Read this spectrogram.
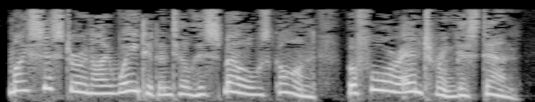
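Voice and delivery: high-pitched pup voice; talking pup. A narrator's reading. Pup explains to Millie how they got in, high creature voice.

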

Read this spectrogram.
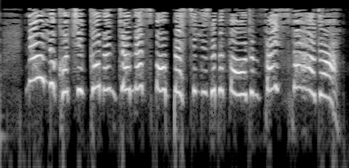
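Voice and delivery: very high, loud wail of outrage; outraged shriek. A narrator's reading. Mother over spilled powder, outraged shriek. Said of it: "shrieked the mother".

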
